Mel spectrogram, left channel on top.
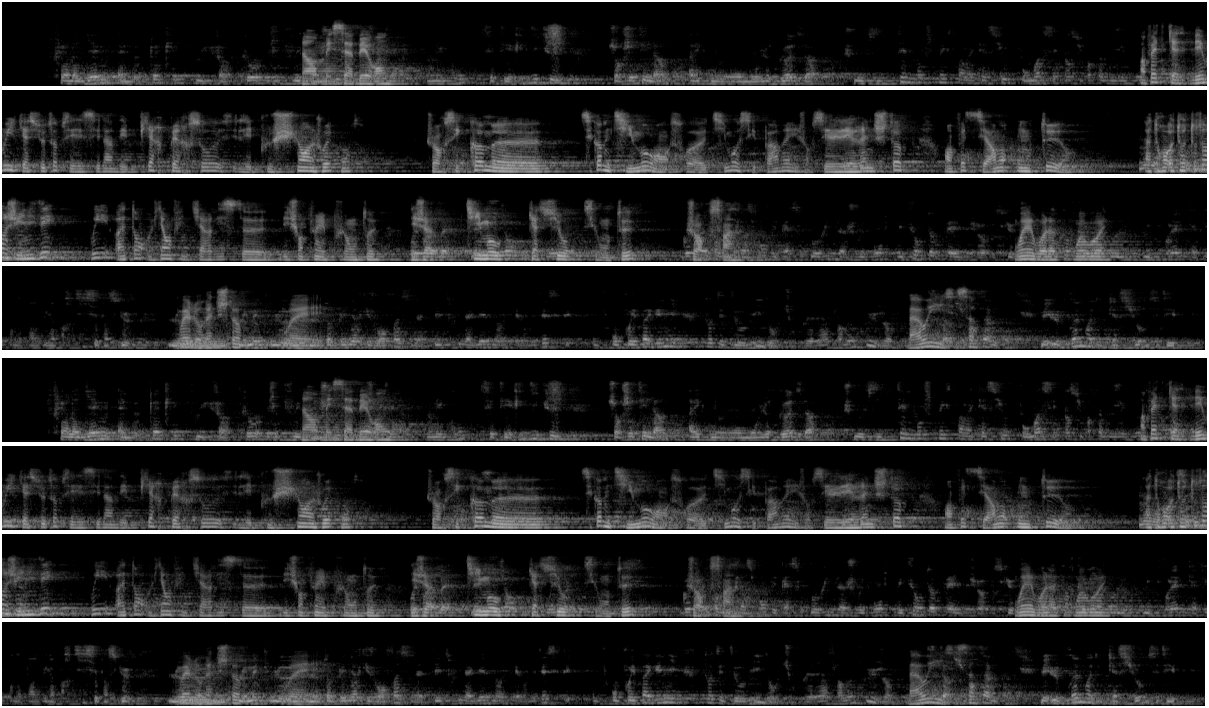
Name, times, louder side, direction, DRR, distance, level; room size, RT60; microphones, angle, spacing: voice 1, 0.5-8.2 8.4-11.8 16.5-16.9 20.4-20.6 23.4-24.4 28.2-29.8 30.3-30.5 30.9-45.1 45.5-47.9, equal, 65° right, 6 dB, 2.1 m, -39 dB
voice 2, 3.0-3.9 5.4-5.6 11.4-15.7 16.3-17.5 17.8-22.8 23.6-24.6 25.0-27.9 28.2-28.4 28.7-29.1 29.4-30.4 30.9-31.5 34.2-35.2 37.9-38.5 38.9-39.3 45.2-45.9, left 2 dB, 25° left, 9 dB, 1.1 m, -31 dB
30.0 x 16.5 x 8.5 m, 2.2 s
head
